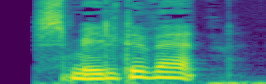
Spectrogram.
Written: smeltevand

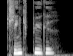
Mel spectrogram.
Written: klinkbygget

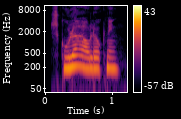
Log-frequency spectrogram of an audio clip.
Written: skulderaflukning

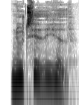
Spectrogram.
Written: nutidighed

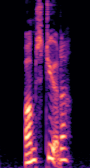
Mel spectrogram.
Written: omstyrter

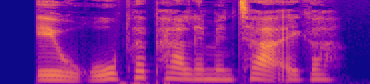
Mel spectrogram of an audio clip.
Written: europaparlamentariker

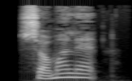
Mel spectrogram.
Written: sommerland

